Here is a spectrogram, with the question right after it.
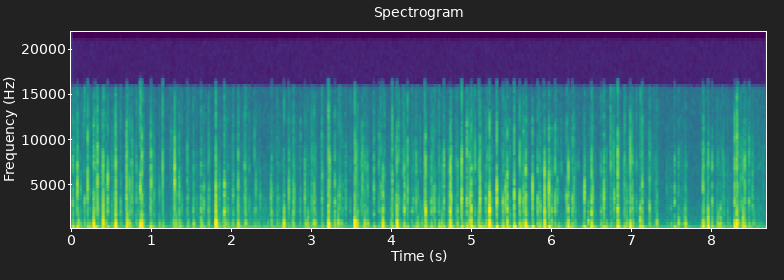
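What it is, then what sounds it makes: Plastic lotion tube. Fingernails tap quickly on a pink soft plastic lotion squeeze tube. The result is a fast, uneven stream of short, dry taps, each a dull low thump with a faint bright click that dies away at once. The tapping grows slightly louder through the middle and eases off toward the end.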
